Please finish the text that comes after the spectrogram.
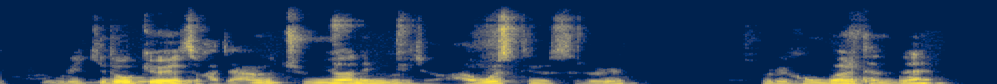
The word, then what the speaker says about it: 아우구스티누스: 아우구스티누스를 우리 공부할 텐데, 이 아우구스티누스라는 사람이 여러분 아마 한 번은 들어보셨을 거예요. 그렇죠? 아우구스티누스 처음 들어보시는 분? 처음 들어보셨어요? 네. 그러면 어거스틴이라는 이름은 들어보셨죠? 어거스틴. 네, 똑같은 이름입니다. 같은 사람이에요. 어거스틴은 이제 영어식 발음이고요.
